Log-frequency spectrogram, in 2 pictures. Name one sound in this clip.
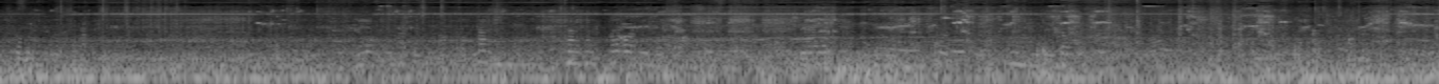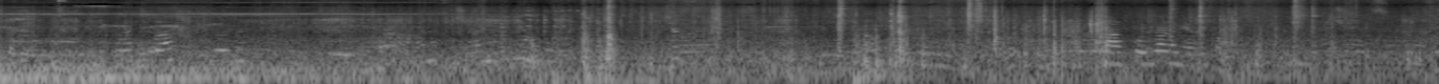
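A tram hums and rumbles low and steady as it rolls along, growing quieter near the end.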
